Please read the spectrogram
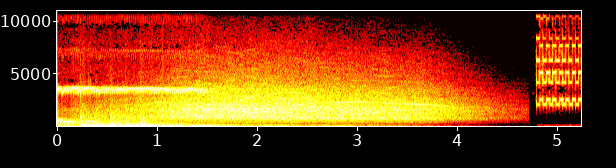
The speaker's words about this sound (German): Bei Sepp Blatter klingelt das Telefon.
